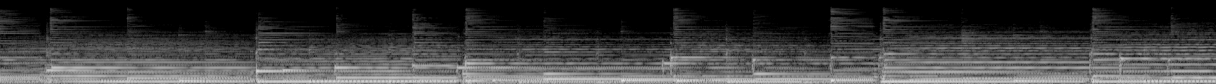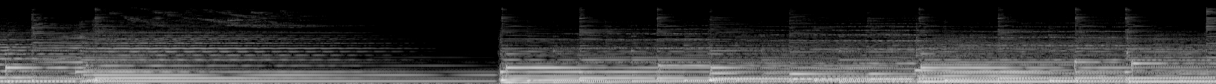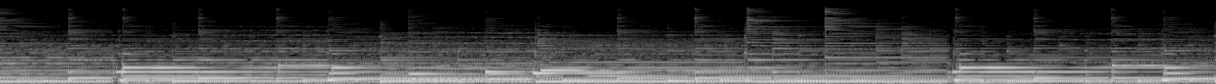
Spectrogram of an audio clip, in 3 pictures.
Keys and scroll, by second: 4.1 ctrl+z, 4.4 space, 8.9 ctrl+z, 9.1 ctrl+z, 19.4 ctrl+space, 20.4 p, 27.2 ctrl+space, 27.5 ctrl+space, 27.9 i, 30.7 ctrl+z, 35.6 ctrl+[, 36.3 ctrl+shift+].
